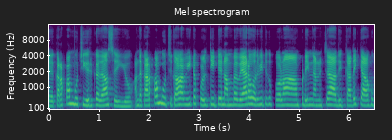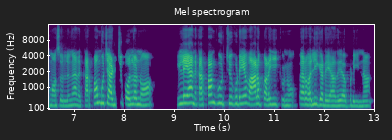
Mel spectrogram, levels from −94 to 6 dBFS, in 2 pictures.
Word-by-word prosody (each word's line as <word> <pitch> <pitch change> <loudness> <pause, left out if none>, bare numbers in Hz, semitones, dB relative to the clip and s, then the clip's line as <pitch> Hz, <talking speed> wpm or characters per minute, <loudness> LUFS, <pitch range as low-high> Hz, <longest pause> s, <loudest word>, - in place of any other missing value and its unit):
கரபாம்பூச்சி 270 +3 -1
இருக்கத்தான் 230 +1 0
செய்யும். 190 -2 -6
அந்தக் 225 -1 -5
கரபாம்பூச்சிக்காக 260 -1 +2
வீட்டக் 285 +2 -4
கொளுத்திட்டு 245 +2 -2
நம்ம 245 +2 -2
வேற 255 +2 +7
ஒரு 250 - -3
வீட்டுக்குப் 270 -1 -8
போலாம் 240 +1 +3
அப்பிடின்னு 235 0 -4
நினைச்சா, 230 +3 0
அது 230 0 -5
கதைக்கு 250 +2 0
ஆகுமா 225 -1 -5
சொல்லுங்க. 215 +3 -6
அந்தக் 215 0 -10
கரப்பாம்பூச்சிய 310 +4 +2
அடிச்சு 260 +2 -6
கொல்லணும். 255 -2 0 0.6
இல்லயா, 320 +2 +8
அந்தக் 260 -5 -2
கரப்பாம்பூச்சி 315 +2 0
கூடயே 300 +2 +2
வாழப் 280 +3 +5
பழகிக்கணும். 240 -3 -3
வேற 260 - +2
வழி 270 +3 0
கிடையாது 215 -2 -2
அப்பிடின்னா. 200 -1 -8
245 Hz, 145 wpm, -21 LUFS, 225-275 Hz, 0.6 s, இல்லயா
